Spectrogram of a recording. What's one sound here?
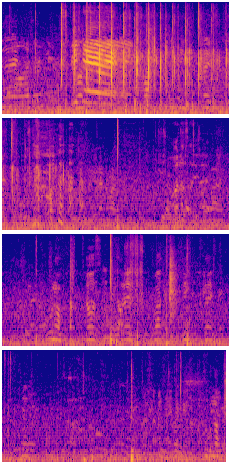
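Footballs are kicked on a grass pitch with dull thumps, outdoors at a distance.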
